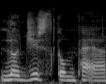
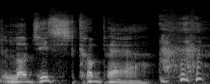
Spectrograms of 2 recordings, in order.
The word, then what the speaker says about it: Logist Compare: Logist Compare. Logist Compare. Needs a French accent, actually, doesn't it? Logist Compare. Italian. It does, or an Italian accent, Italian even better.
